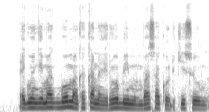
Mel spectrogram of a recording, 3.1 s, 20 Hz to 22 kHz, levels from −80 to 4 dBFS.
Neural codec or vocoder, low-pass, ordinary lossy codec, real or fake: vocoder, 44.1 kHz, 128 mel bands, Pupu-Vocoder; 19.8 kHz; none; fake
